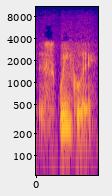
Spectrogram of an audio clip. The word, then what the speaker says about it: escuincle: And the pronunciation of that is called escuincle.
